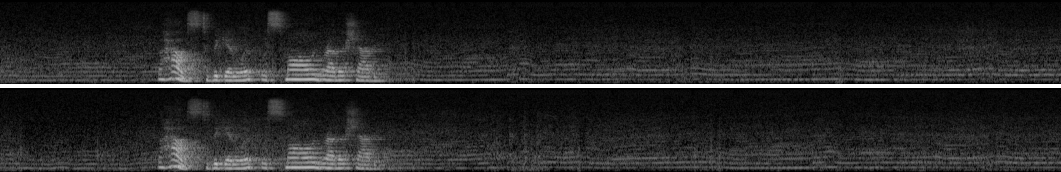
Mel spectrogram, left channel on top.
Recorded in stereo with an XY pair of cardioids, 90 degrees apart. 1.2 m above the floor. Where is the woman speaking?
5° left, 1.3 m.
